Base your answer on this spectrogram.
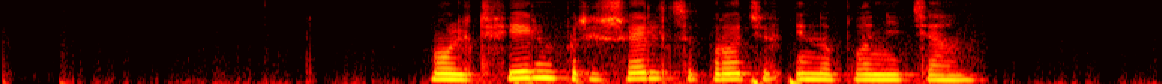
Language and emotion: Russian, neutral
